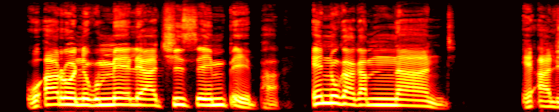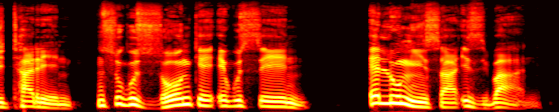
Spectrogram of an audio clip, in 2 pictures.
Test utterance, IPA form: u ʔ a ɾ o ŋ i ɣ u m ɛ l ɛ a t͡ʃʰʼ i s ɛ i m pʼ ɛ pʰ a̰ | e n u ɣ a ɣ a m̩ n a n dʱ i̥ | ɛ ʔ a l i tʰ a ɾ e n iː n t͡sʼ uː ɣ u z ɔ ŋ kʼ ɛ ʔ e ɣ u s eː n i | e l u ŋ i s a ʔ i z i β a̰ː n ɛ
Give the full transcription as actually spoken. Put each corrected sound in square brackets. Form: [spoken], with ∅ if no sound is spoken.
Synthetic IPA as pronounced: u ʔ a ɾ o [n] i ɣ u m ɛ l ɛ a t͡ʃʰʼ i s ɛ i m pʼ ɛ pʰ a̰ | e n u ɣ a ɣ a m̩ n a n dʱ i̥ | ɛ ʔ a l i tʰ a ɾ e n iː n t͡sʼ [u] ɣ u z ɔ ŋ kʼ ɛ ʔ e ɣ u s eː n i | e l u ŋ i s a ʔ i z i β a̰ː n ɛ

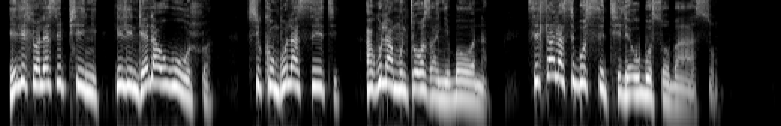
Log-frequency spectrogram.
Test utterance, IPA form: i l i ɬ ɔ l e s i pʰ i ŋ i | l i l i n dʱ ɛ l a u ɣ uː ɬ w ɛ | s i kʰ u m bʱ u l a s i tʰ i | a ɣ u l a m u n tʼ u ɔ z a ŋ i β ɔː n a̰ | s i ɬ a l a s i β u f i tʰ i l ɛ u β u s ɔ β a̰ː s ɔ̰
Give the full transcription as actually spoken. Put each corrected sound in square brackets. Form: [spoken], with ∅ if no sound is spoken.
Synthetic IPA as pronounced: i l i ɬ ɔ l e s i pʰ i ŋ i | l i l i n dʱ ɛ l a u ɣ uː ɬ w [a] | s i kʰ u m bʱ u l a s i tʰ i | a ɣ u l a m u n tʼ u ɔ z a ŋ i β ɔː n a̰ | s i ɬ a l a s i β u [s] i tʰ i l ɛ u β u s ɔ β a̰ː s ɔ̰

